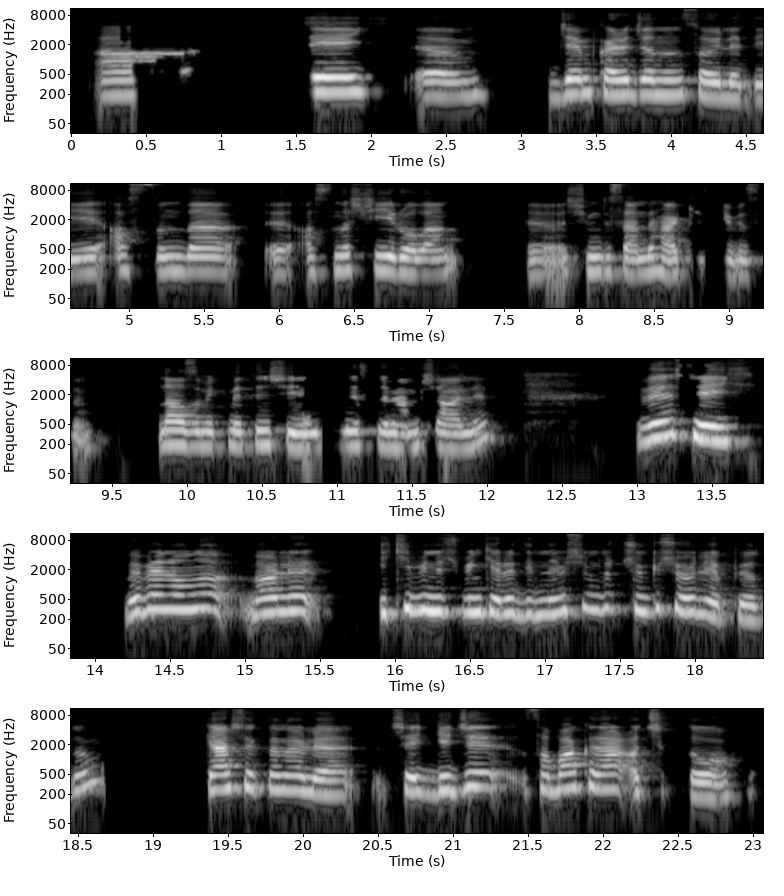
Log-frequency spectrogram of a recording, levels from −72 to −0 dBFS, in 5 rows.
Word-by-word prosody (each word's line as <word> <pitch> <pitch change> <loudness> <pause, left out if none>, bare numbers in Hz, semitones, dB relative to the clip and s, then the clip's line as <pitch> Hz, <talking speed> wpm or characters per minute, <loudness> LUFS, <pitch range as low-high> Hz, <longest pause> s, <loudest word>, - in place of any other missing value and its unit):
A! 185 0 -3 1.3
Şey, 220 0 +6 0.3
ımm, 180 +2 -2 0.4
Cem 200 +3 +2
Karaca'nın 195 -1 +1
söylediği, 170 -3 -2
aslında, 180 -1 -3 0.2
eee, 160 - -7
aslında 175 +3 -6
şiir 185 -1 -1
olan, 160 -1 -2 0.4
eee, 150 - -7
şimdi 175 0 -4
sen 170 -2 -2
de - - +1
herkes 155 - -4
gibisin, 305 0 -10 0.3
Nazım 185 -1 +1
Hikmet'in 175 +1 -2
şiiri, 165 -3 +1
bestelenmiş 175 -2 -2
hâli 175 - -2 0.9
ve 270 +6 +6 0.2
şey 230 -1 +5 0.4
ve 255 +3 +3
ben 315 +1 +4
onu 315 +1 0
böyle 280 +2 +2 0.3
2000-3000 280 0 +3
kere 260 -2 +2
dinlemişimdir 290 +6 -2
çünkü 315 0 -1
şöyle 275 -6 +1
yapıyordum. 215 - -2 0.7
Gerçekten 250 0 +3
öyle. 200 -6 0 0.2
Şey 215 -3 +1
gece 260 +4 0 0.2
sabaha 250 +2 +3
kadar 255 -2 +2
açıktı 215 -2 -5
o. 170 0 -1
210 Hz, 110 wpm, -20 LUFS, 180-260 Hz, 1.3 s, Şey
